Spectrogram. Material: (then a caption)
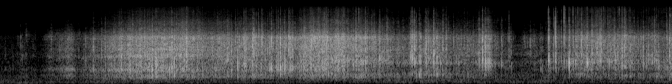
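Cardboard. A thin cardboard Kraft macaroni & cheese box, about 18 cm long, hollow and filled with dry pasta, is held in one hand and shaken and tilted so the pasta rattles inside. The result is a dense, bright, crackling rattle with no low end. It swells after a quiet start, stays steady, then dips briefly twice before surging again.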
